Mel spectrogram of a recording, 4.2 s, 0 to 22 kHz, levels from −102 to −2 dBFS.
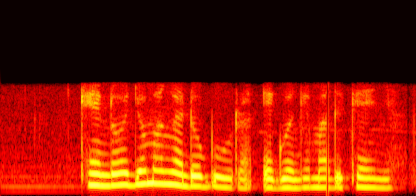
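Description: At 3.26 to 3.28 s, just after "bura e gwenge", the speech drops out completely for 20 ms, with an abrupt cut in and out. This is packet loss filled with silence: a gap that short and square-edged fits a single lost 20 ms packet that the receiver replaced with silence. Around the hole, the narrow telephone band of G.711 coding is heard.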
